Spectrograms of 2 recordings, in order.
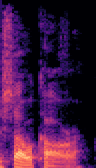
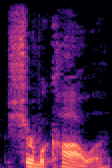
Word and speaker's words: Shirakawa: And you also have Tony Storm, Mariah May, and Mariah's tag team partner from Stardom, Mina Shawakawa. Ooh, Mhm. Shirakawa. That's how you say it.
